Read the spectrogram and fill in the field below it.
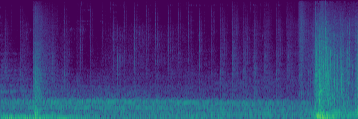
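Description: Footsteps crunch on a hard floor in a quiet echoing space.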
